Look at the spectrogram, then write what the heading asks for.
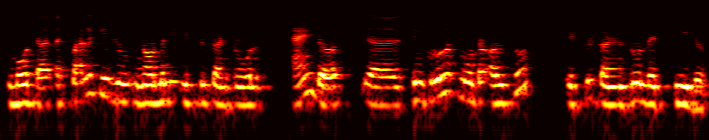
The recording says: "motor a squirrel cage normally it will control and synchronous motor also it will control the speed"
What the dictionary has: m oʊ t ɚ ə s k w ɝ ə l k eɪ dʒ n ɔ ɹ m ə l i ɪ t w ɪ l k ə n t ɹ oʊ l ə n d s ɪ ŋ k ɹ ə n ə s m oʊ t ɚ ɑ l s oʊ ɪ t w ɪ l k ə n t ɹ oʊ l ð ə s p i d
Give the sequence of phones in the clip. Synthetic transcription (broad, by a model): m oʊ t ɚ ə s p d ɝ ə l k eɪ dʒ n ɔ ɹ m ə l i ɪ t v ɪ l k ə n t ɹ oʊ l ə n d s ɪ ŋ k ɹ ə n ə s m oʊ t ɚ ɑ l s oʊ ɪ t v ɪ l k ə n t ɹ oʊ l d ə s p i d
